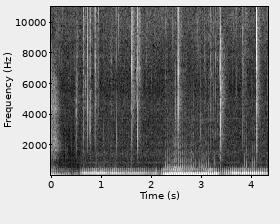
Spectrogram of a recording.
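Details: Cat purring beside a crackling fireplace: a deep, steady, pulsing rumble that starts about half a second in, breaks briefly near the two-second mark, then resumes louder, with sharp fire crackles and pops over it.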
